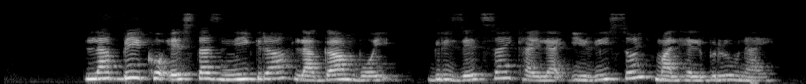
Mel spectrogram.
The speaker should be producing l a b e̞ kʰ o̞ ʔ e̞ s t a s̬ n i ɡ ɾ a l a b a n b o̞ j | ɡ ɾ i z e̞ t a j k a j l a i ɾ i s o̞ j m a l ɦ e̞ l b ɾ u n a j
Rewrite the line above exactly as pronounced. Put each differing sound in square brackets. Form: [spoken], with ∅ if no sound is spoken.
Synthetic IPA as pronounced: l a b e̞ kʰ o̞ ʔ e̞ s t a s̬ n i ɡ ɾ a l a [ɡ] a [m] b o̞ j | ɡ ɾ i z e̞ [t͡s] a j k a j l a i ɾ i s o̞ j m a l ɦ e̞ l b ɾ u n a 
